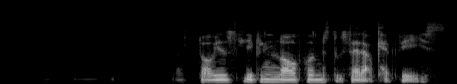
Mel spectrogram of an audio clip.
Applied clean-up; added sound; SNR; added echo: neural mask model DeepFilterNet 3.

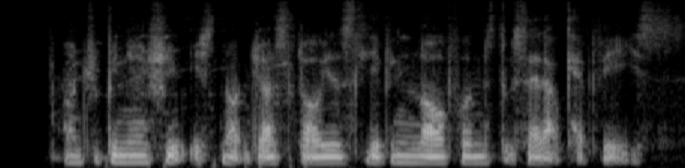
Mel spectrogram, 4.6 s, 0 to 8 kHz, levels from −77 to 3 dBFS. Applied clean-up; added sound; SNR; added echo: neural separator model SepFormer DNS4.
